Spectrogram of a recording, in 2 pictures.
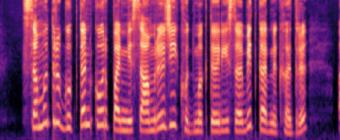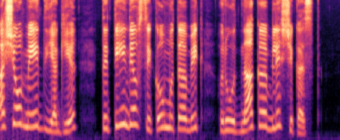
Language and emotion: Kashmiri, neutral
